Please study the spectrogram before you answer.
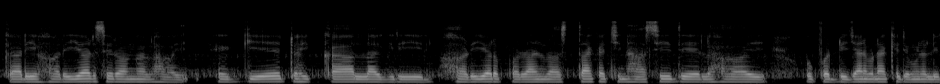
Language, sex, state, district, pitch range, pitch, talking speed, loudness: Bajjika, male, Bihar, Vaishali, 120-125 Hz, 120 Hz, 140 wpm, -36 LUFS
